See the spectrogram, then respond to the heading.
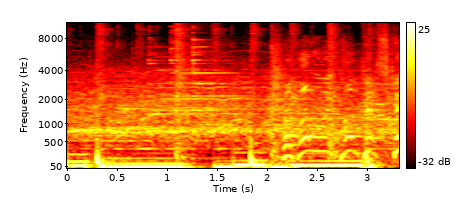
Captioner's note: bell ringing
